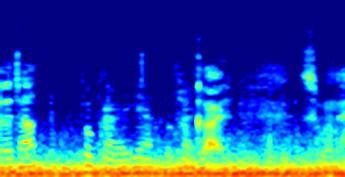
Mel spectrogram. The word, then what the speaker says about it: Tokaj: Tokaj, yeah.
